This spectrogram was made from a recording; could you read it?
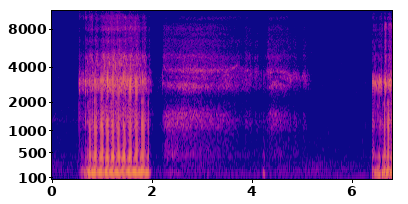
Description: Loudest snoring dog in the world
